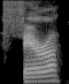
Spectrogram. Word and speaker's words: Farah: Perrault and I have an extravagant setup thanks to our crack producer, Matt Farah. And he says, say my name like Farrah Fawcett.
